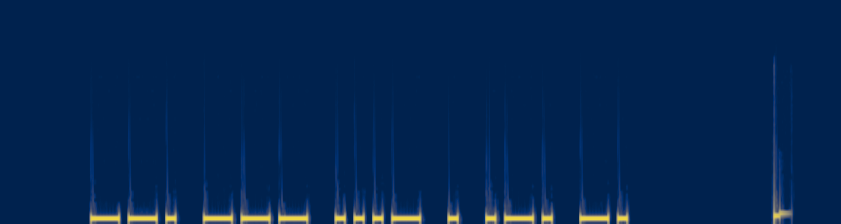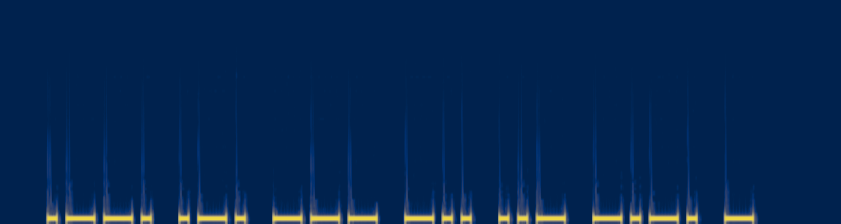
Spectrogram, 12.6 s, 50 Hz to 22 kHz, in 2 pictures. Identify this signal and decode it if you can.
Morse code, heard as a keyed tone, about 17 wpm, 700 Hz. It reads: GOVERN PRODUCT
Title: Sentences from Top 1000 Words - Review Part 2 - New Word Drill - 17wpm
